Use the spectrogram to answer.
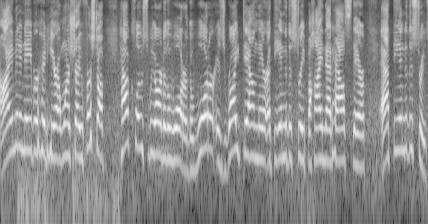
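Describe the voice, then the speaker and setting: A woman field reporter giving an emphatic, descriptive live news report from outdoors on a storm-hit street. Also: high-pitched. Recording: outdoor noise from street location.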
